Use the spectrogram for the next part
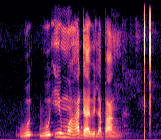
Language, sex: Venda, male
